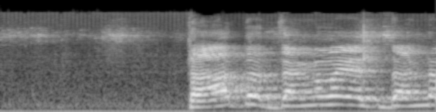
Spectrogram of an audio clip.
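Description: A short lull with only a faint high-pitched hiss. About a second in, a man's loud, shouted voice breaks in, declaiming in the dramatic storytelling manner of an Oggu Katha performer.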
